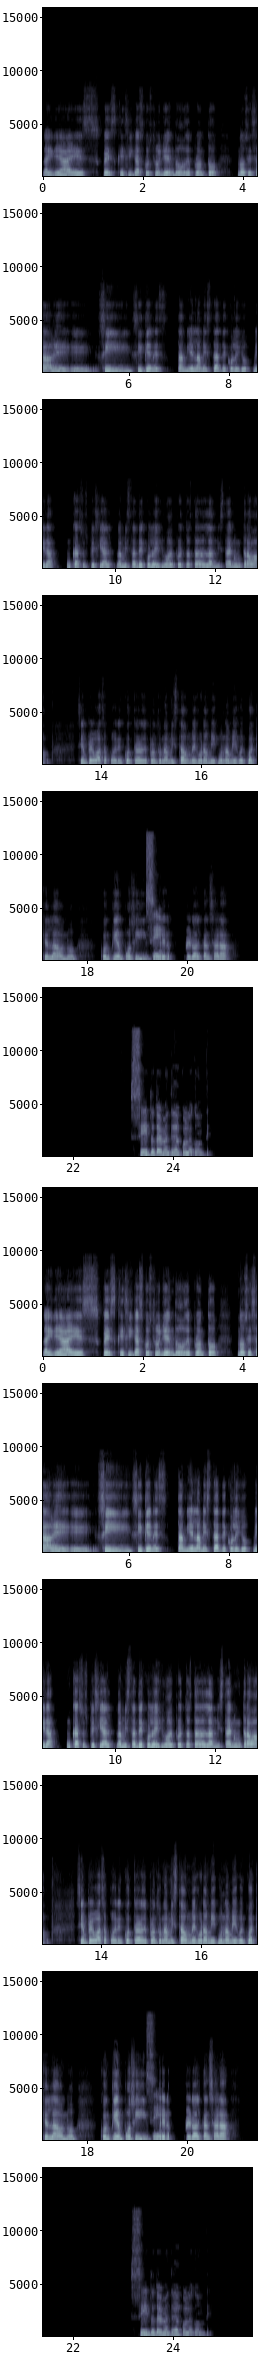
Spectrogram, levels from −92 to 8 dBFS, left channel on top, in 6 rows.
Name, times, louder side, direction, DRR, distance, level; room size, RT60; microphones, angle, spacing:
voice 1, 0.0-3.5 3.9-6.7 7.0-12.9 13.6-17.8 18.3-19.3 20.0-20.9, right 5 dB, 75° right, 0.4 m, -32 dB
voice 2, 19.2-19.6 23.2-24.7, left 1 dB, 45° left, 0.9 m, -37 dB
8.0 x 3.8 x 4.1 m
head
